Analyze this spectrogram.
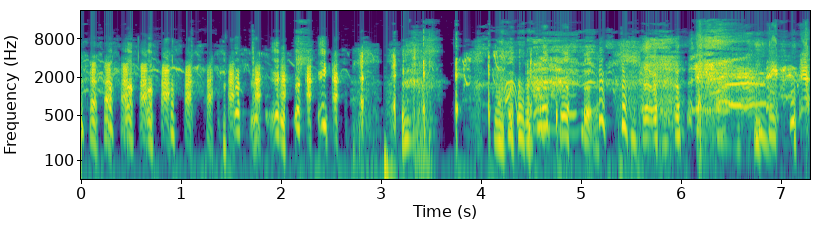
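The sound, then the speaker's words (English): Rapid, choppy bursts of coughing and throat clearing mixed with breathy laughter, fairly loud, settling into rougher, sustained hacking and wheezing toward the end. “Breathe. Cough switch.”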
